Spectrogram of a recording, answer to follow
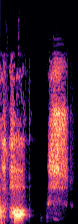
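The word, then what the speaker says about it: Hoix: How'd you pronounce it? The Howard? The Hawks.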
